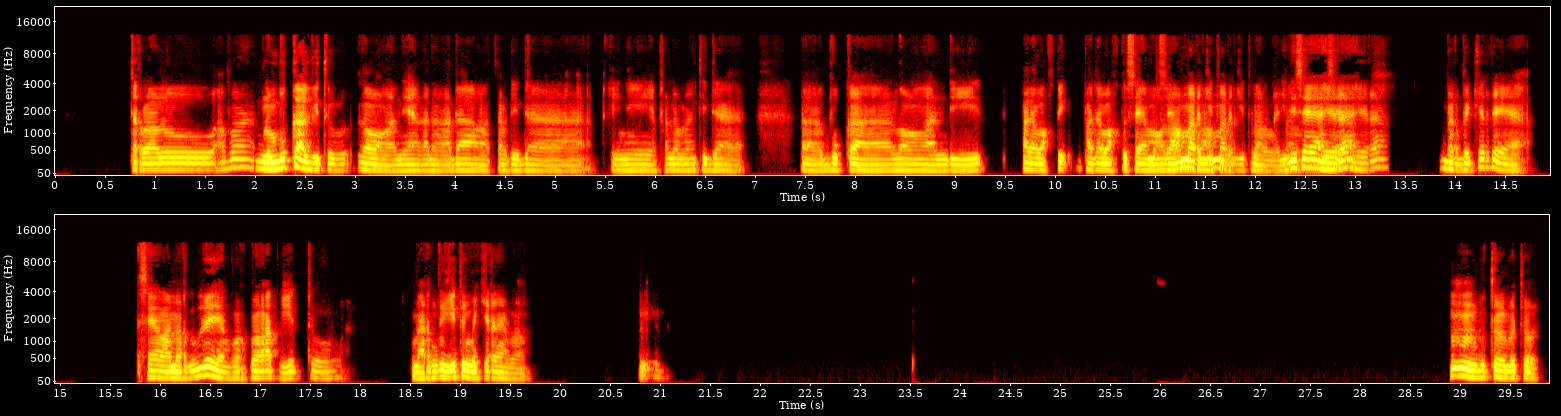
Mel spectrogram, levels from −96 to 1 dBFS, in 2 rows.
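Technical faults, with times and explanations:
11.01–13.33 s, doubled audio track: a second, full-band copy of the speech runs about 300 ms behind the original at roughly 5 dB lower, so every syllable is followed by a distinct, quieter repeat. The copy has no decay or room colouring, which separates it from a real echo, and it switches on and off abruptly at the edges of this span. The likely cause is the same signal reaching the mix twice through a slower second path.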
